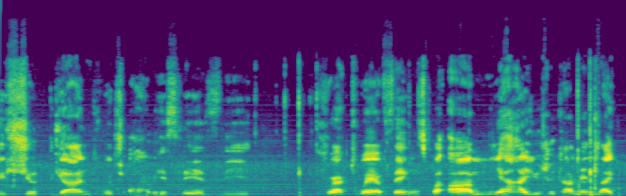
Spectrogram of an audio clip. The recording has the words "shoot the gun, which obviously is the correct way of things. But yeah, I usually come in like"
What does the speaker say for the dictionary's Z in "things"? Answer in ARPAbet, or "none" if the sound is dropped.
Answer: Z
